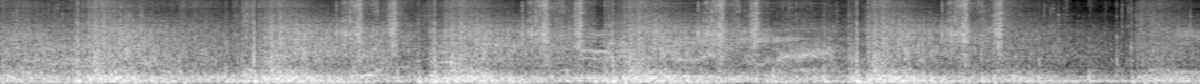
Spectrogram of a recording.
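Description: A shotgun fires loud blasts in quick succession.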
